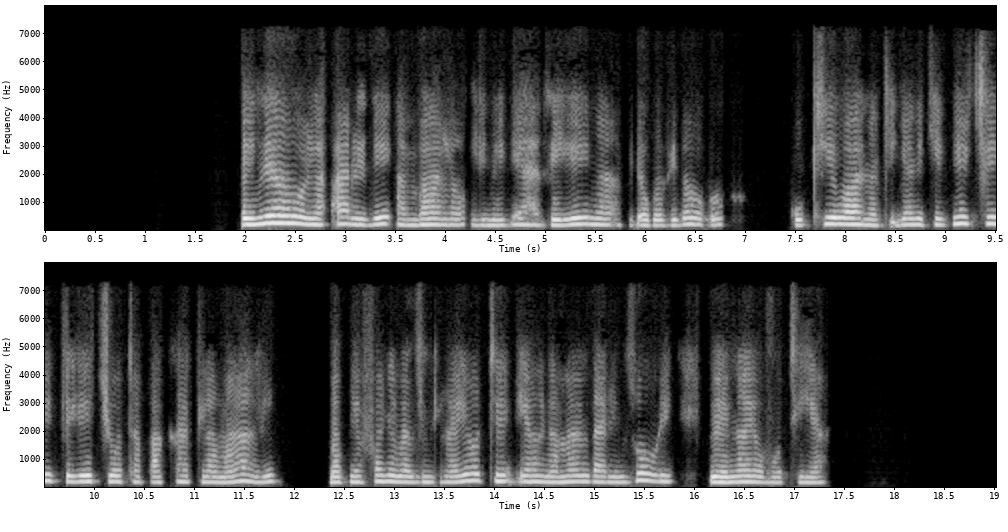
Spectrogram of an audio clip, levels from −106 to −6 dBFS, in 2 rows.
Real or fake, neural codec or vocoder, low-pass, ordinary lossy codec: fake; codec, 16 kHz, 1 kbps, FreqCodec, smaller model; 7.2 kHz; MP3, 64 kbps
